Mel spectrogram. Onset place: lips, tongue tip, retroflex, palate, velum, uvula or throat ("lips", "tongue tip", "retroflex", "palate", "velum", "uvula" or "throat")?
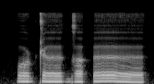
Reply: retroflex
